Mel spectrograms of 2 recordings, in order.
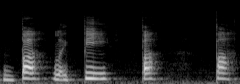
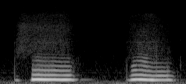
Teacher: you're not using both lips like ba, like B, ba, ba, you're using instead one lip and your teeth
